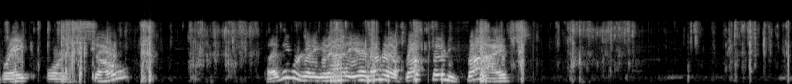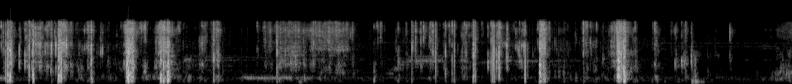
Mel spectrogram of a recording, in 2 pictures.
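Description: Foil wrappers crinkle and tear as packs are ripped open.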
